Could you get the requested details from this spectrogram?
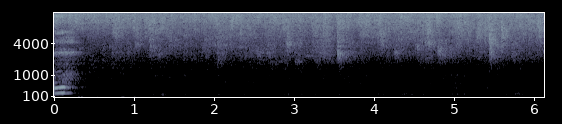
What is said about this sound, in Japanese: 一回シャワーで流そうね。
